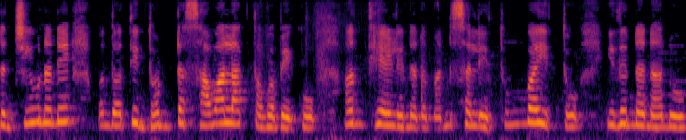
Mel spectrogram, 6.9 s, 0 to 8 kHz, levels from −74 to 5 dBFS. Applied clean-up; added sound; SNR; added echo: neural separator model SepFormer DNS4.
